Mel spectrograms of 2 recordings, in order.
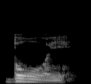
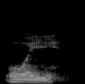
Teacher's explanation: And boy, that's the oi vowel. Okay, starting close to the O vowel and moving up to the E vowel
